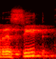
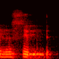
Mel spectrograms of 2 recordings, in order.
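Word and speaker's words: receipt: ही हो, मैंने कहा रिसीट हिंदी में बोले तो यहां से हमारी रिसिप्ट, रिसिप्ट तो कोई चीज ही नहीं होती, रिसीट ही होती है, पी वर्ड साइलेंट है, ठीक है ना, हिंदी में इसको क्या बोलते हैं, रसीट।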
